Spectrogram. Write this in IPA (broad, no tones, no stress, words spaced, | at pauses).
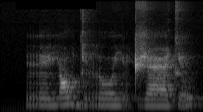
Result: reːjɒwɟi roːj ḛt ʒæːcew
